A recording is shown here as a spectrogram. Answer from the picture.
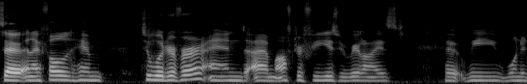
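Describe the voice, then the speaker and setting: A woman with an English accent speaks at a very fast pace, her medium pitch held in fairly even intonation. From England, London. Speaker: small business owner. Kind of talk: casual interview.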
